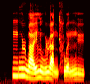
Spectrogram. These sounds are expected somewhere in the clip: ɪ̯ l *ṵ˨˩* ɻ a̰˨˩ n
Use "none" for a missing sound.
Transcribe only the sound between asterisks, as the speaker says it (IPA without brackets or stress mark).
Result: u˧˥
